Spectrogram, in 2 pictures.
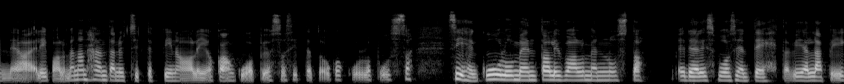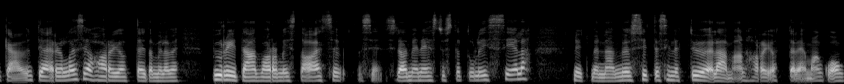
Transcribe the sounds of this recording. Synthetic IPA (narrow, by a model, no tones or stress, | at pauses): nːḛjɑ̰ḛliʋɑ̰lmenːɑnhænt̪ænyt̪sit̪ːeffinɑ̰ːlḭːjo̰kɑo̰ŋkuo̰pio̰sːɑsit̪ːet̪o̰ukokṵlːopṵːsːɑ | siːheŋkuːluːment̪ːˑɑːliʋɑlmenːust̪ɑ | ʔedelːisʋuosient̪eht̪æ̰ʋielæpḭːkæ̰ynt̪iɑerilːɑisiɑhɑrjot̪ːeit̪ɑmilːæme | pyrit̪æːnʋɑrmist̪ɑ̰ːet̪sesḛsit̪æmenest̪yst̪æt̪ulissielæ | nyt̪menːæːmmyøssit̪ːessinːet̪t̪yøelæmæ̰ːnhɑrjo̰t̪ːelḛmɑ̰ːŋkuoŋ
